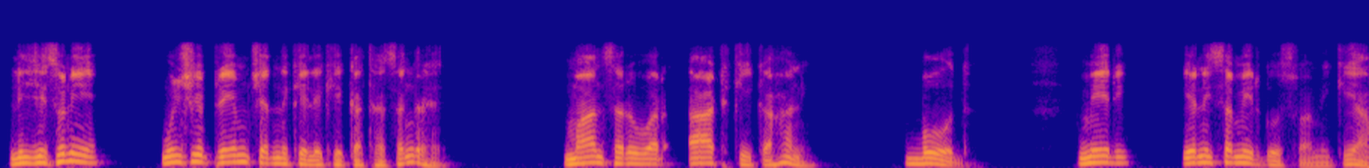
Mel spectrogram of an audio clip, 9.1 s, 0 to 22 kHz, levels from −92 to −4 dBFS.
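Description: Nothing to flag here: the speech comes through an AMR wideband (HD Voice) link at 12.65 kbit/s, where the codec leaves only a light touch on the sound, and there isn't a single technical fault to point at.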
